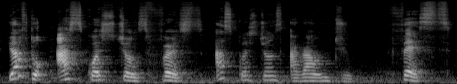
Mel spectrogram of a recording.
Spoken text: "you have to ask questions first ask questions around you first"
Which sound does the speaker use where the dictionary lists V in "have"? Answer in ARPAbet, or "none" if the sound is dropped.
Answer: F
